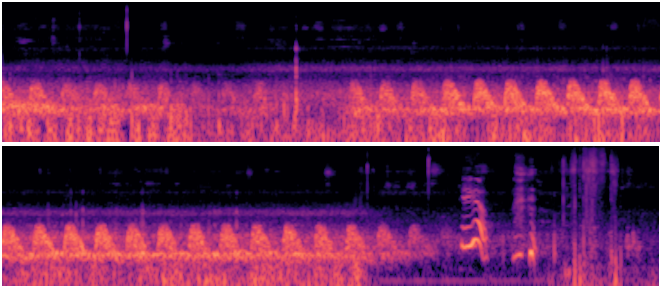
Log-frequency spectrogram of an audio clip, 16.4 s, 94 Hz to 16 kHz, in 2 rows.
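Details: Rapid, regular whooshing fetal heartbeat at about 150 beats a minute, heard by a pregnant mother on a home fetal Doppler over her belly, then lost as the baby moves.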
